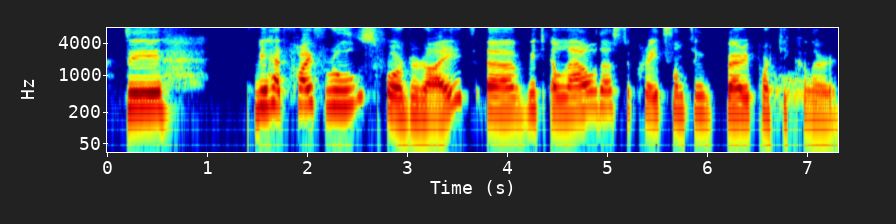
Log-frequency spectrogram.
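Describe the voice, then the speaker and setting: With a Turkish accent, a woman speaks at a fairly slow pace with ordinary pitch variation in a dry, close sound with no echo. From Turkey (Izmir). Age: 40s. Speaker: cycling event founder. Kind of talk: interview. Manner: halting.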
